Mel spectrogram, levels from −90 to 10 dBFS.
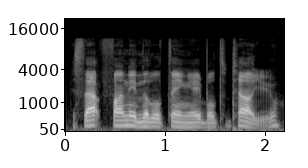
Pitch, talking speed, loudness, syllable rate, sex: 115 Hz, 245 wpm, -20 LUFS, 5.9 syllables/s, male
